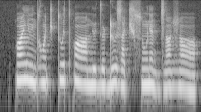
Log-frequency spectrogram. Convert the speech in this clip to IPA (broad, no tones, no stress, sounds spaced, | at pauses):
qʷ ẽ l ĩ d ʁʷ ɑ̃ t͡ʃ tʷ i d qʷ ɑ̃ː n̪ y d̪ ø ɖ ɯ z ɑ t͡ʃ s ũ ɾʲ ɑ̃ d d͡z ɑ̃ ɮ ɑ̃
